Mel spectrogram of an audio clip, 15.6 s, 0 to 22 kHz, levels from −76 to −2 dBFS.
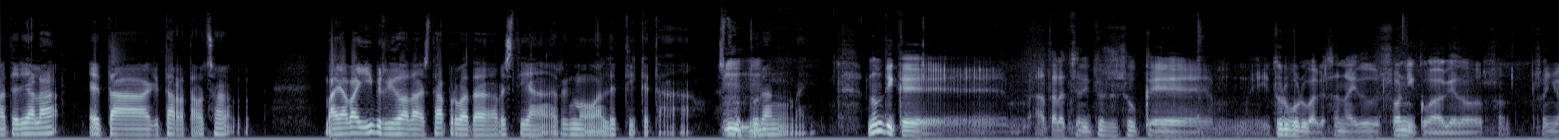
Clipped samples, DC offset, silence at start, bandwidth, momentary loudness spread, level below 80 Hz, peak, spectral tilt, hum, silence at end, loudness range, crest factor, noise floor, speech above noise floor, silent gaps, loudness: under 0.1%; 0.9%; 0 s; 17 kHz; 18 LU; -60 dBFS; -4 dBFS; -5 dB/octave; none; 0 s; 5 LU; 22 dB; -56 dBFS; 30 dB; none; -25 LUFS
